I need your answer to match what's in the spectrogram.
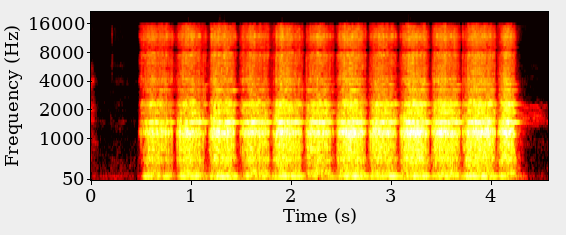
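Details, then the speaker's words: VW 2.0 16v 9A cylinder head, valve first touched to seat with coarse grinding paste and twisted by hand: about a dozen rough gritty strokes, a few per second; quite coarse, seat not yet mated. "Now you can hear, if you hear this, that's quite coarse."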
